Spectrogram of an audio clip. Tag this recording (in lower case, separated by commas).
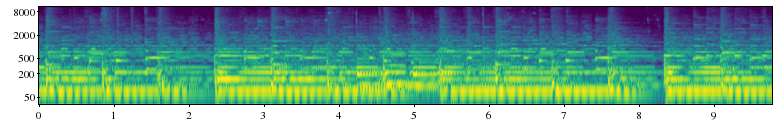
country, music, soundtrack music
